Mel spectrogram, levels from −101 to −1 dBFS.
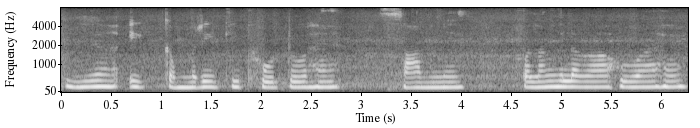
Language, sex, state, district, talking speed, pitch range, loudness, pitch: Hindi, female, Bihar, West Champaran, 105 wpm, 190-205 Hz, -16 LUFS, 195 Hz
